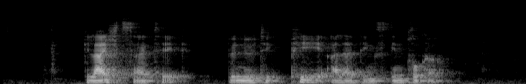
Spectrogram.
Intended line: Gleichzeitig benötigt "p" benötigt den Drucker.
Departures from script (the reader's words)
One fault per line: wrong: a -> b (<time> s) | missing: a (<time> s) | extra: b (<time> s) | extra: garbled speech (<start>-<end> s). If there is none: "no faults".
wrong: benötigt -> allerdings (3.3 s)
